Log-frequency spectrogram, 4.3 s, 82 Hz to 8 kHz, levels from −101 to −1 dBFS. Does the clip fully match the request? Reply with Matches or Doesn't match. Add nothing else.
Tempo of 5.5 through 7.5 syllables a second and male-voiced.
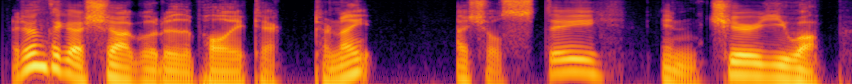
Matches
